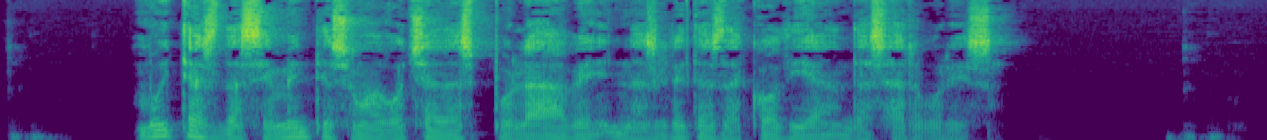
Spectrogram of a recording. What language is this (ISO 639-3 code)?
glg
